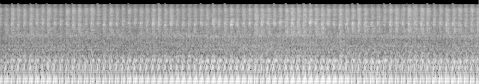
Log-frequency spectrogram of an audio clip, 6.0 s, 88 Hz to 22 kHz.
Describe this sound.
ATV Engine Idle 2
Industrial, machine, high, medium, Rev, Buzz, electric, Machinery, low, motor, engine, Factory, Mechanical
